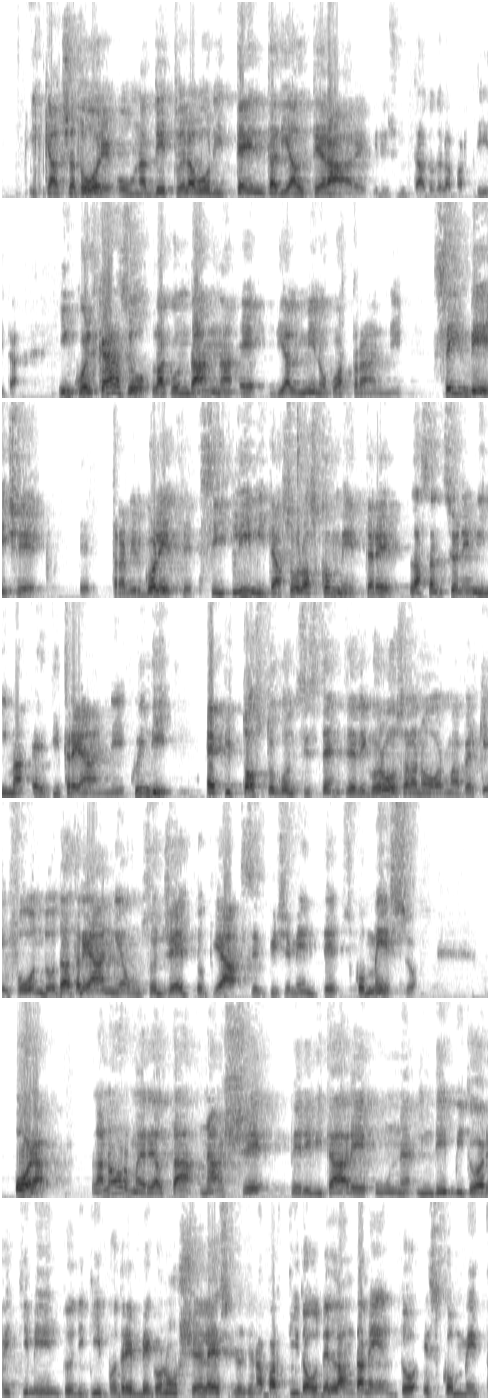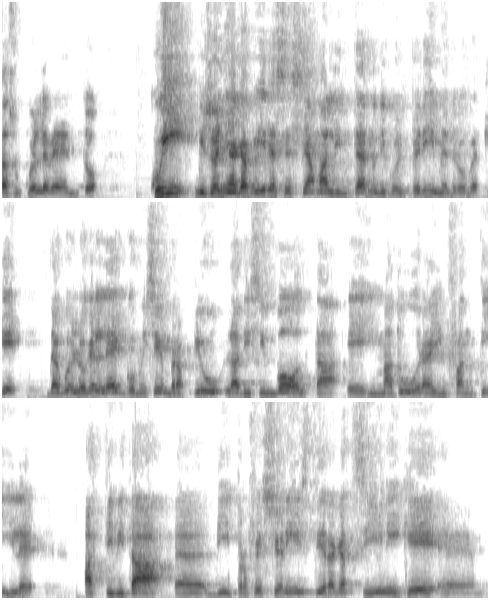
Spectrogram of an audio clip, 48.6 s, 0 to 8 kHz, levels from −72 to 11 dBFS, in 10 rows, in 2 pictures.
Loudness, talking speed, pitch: -16 LUFS, 145 wpm, 135 Hz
